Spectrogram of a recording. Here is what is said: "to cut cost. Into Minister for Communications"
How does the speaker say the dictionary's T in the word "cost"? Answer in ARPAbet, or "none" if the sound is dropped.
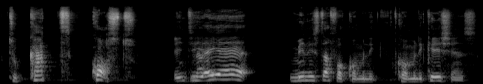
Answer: T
